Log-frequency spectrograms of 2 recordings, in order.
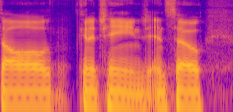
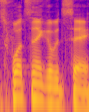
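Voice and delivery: normal talking voice

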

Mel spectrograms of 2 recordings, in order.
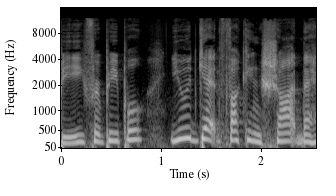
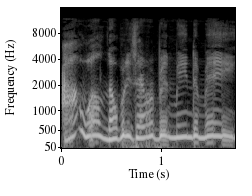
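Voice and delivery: pitched-up sitcom cartoon housewife voice; 8 semitones higher than usual. Mocking someone who says nobody was mean: Marge Simpson voice. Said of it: "You sound like Marge Simpson".

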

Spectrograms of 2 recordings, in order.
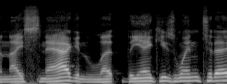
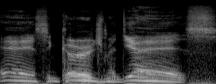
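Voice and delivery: each yes stretched out; 2 semitones higher than usual. Doing an impersonation of Salvador when asked: Salvador impersonation. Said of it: "do his best impersonation of Salvador".

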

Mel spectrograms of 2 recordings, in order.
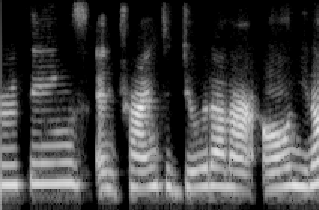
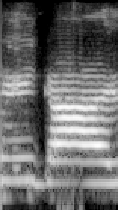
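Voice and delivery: acted sheepish tone, raised voice; 5 semitones higher, 8 dB louder than usual. Acting out someone coming in the door: imitating a sheepish greeting. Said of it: "you know, sheepishly".

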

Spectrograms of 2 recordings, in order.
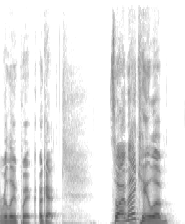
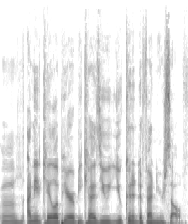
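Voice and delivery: normal talking voice

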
